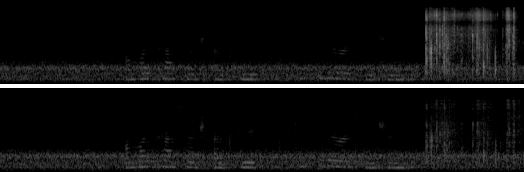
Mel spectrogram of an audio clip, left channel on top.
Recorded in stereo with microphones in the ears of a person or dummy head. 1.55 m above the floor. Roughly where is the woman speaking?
Right.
